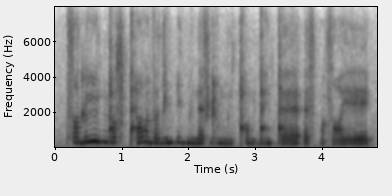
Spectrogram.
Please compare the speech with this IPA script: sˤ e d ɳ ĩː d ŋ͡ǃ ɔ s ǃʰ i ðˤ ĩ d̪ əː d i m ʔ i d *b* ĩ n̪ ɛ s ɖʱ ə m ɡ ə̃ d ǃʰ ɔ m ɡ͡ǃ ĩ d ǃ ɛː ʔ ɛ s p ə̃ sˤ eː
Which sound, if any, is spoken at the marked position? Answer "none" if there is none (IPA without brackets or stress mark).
b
